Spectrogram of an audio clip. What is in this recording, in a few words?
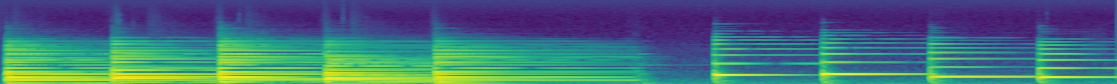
melodic fragments; ear training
